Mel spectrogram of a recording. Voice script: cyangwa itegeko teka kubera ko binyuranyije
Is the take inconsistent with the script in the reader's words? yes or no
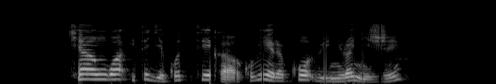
no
